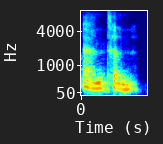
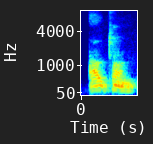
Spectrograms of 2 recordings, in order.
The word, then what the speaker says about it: Alton: And it's I spelled his name wrong. It's Alton or Anton Adams. Alton, Alton.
